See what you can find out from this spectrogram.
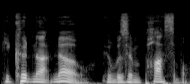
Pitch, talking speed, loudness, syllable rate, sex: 105 Hz, 220 wpm, -19 LUFS, 5.7 syllables/s, male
